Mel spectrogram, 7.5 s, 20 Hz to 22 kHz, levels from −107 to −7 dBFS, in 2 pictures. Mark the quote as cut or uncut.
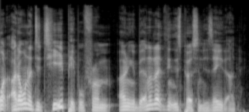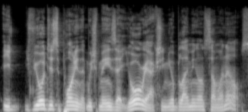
cut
